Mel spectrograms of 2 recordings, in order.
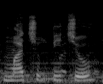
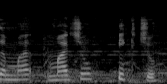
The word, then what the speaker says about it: Machu Picchu: Also, I don’t know if you knew, but it’s pronounced Machu Picchu in Spanish because the first c is silent. But in the Quechua language, it’s pronounced Machu Picchu because first, we have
